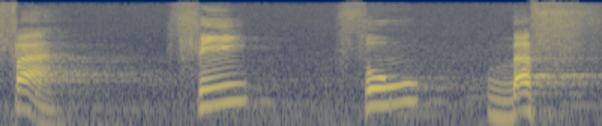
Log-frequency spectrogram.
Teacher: diucapkan dengan menyentuhkan ujung dua gigi seri kita bagian atas dengan bibir bawah bagian dalam Fa seperti kita mengucapkan huruf F di dalam huruf latin Fa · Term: huruf Fa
